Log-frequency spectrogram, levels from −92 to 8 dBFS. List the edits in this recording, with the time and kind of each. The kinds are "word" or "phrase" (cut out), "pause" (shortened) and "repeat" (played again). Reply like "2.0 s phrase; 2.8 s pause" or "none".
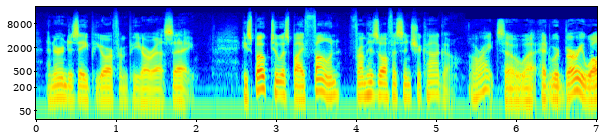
5.4 s pause

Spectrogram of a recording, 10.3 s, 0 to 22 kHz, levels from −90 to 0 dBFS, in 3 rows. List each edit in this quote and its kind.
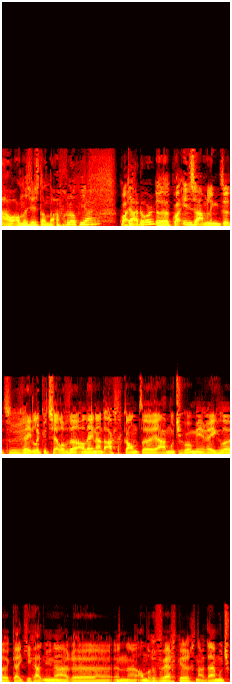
3.3 s word

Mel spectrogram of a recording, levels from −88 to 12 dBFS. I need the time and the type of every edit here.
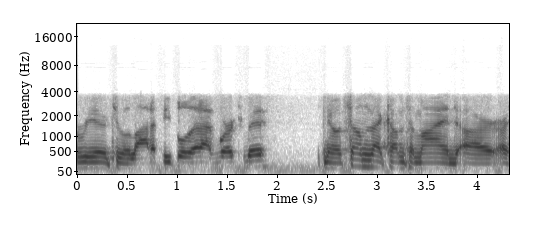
none

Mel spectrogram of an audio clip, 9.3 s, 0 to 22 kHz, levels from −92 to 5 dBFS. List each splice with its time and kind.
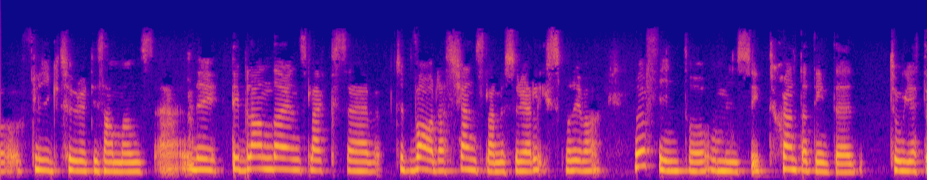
2.2 s pause; 3.8 s pause; 6.1 s pause

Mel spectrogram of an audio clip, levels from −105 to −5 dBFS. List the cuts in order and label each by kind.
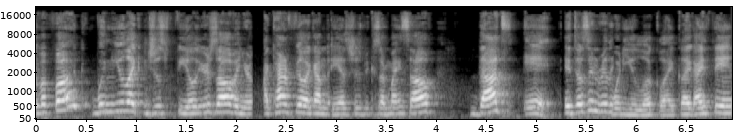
1.1 s word; 2.1 s word; 2.9 s phrase; 3.5 s word; 5.2 s pause; 5.7 s word

